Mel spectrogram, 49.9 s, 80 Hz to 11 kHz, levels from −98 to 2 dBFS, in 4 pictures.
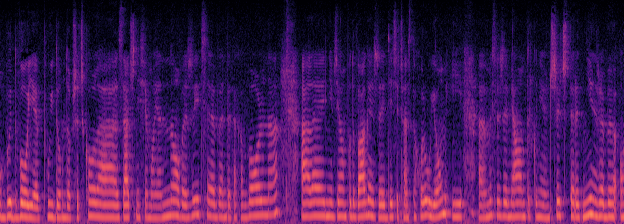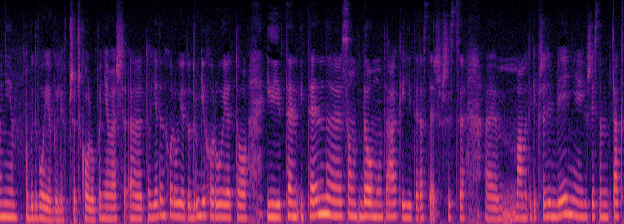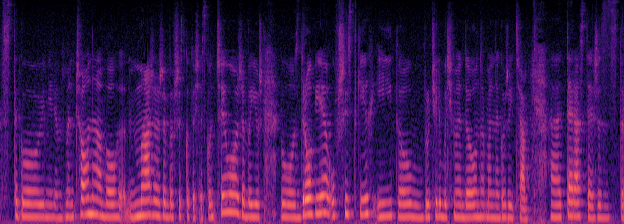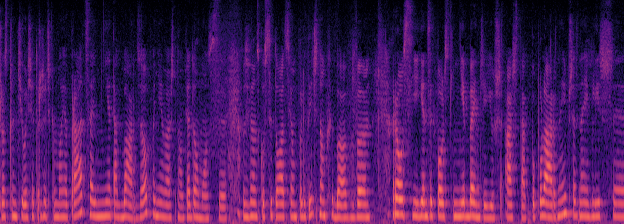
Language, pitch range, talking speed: Polish, 180-200 Hz, 145 wpm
